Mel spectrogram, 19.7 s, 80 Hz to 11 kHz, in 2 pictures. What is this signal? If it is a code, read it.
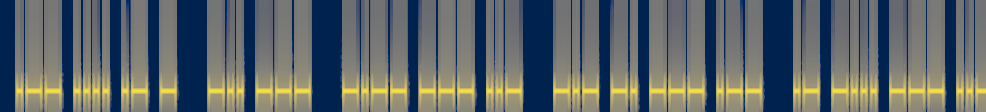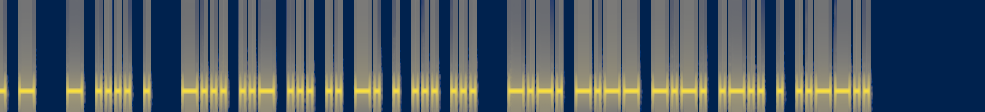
Morse code, heard as a keyed tone, about 25 wpm, 700 Hz. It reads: WHAT DO YOU KNOW ABOUT THE BUSINESS CYCLE?
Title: Sentences from Top 1000 Words - Review Part 6 - 25wpm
